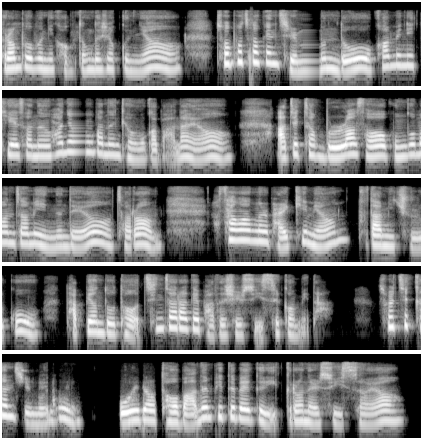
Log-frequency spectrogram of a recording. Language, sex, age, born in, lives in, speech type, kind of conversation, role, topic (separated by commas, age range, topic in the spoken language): Korean, female, 25-29, South Korea, France, read, expert-assistant, expert, 천체물리학에 대해 더 잘 이해하려면 일상에서 어떤 방식으로 호기심을 키워볼 수 있을까요?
